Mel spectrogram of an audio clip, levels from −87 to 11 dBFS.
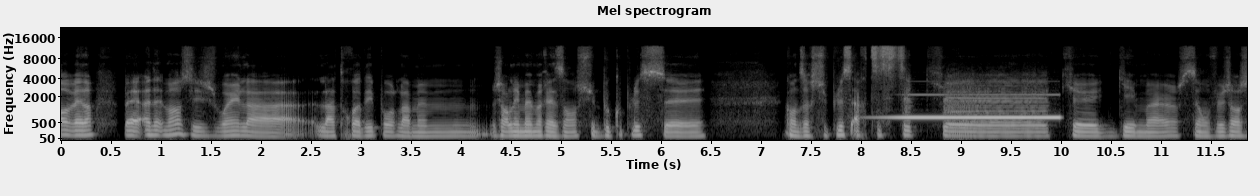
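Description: From 7.93 s to 10.03 s, loudspeaker feedback squeal: the microphone re-captures its own loudspeaker, and at 723 Hz the loop gain passes unity. That tone swells over about half a second into a steady howl, ending roughly 10 dB above the speech.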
